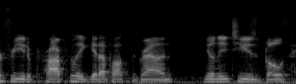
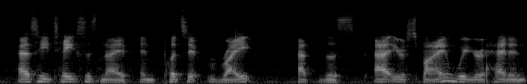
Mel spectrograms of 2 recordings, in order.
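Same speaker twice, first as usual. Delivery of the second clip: usual speaking voice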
